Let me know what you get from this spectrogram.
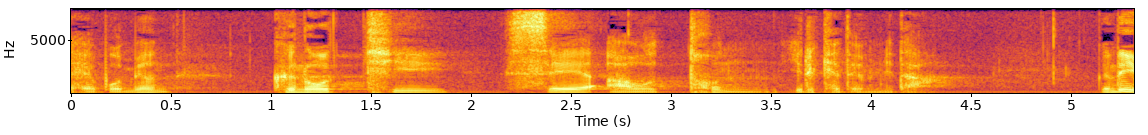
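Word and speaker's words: γνῶθι σεαυτόν: 근데 너 자신을 알라, 이 말이 헬라어인데요, 헬라어 발음으로 해보면 그노티 세 아우톤 이렇게 됩니다.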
